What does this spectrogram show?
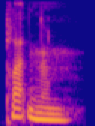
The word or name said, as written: platinum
